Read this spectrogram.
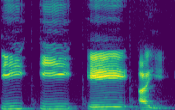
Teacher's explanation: जैसे अग्र स्वर, जीभ का आगे का भाग, इन स्वर ध्वनि के उच्चारण में जिह्वा का अग्रभाग सक्रिय रहता है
